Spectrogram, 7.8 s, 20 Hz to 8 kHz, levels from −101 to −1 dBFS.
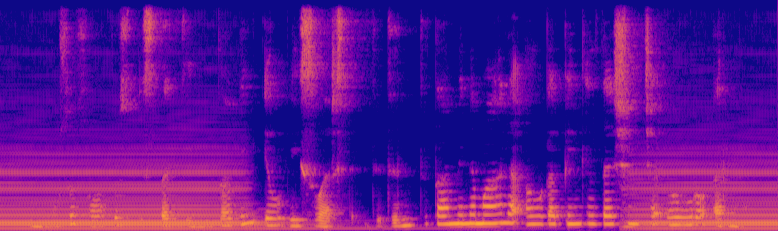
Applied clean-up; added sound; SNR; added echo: none; Bowed string instrument; 6 dB; reverberation time 0.4 s.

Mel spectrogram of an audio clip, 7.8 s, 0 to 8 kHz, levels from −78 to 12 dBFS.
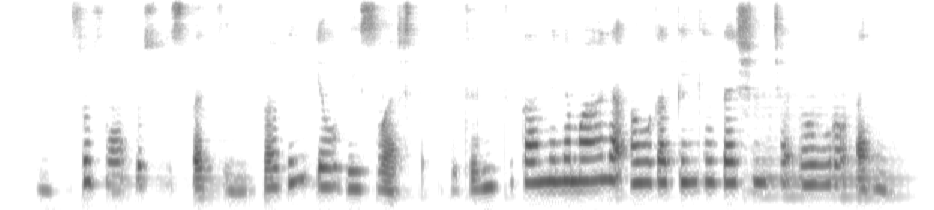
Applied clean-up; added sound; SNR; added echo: neural mask model DeepFilterNet 3.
